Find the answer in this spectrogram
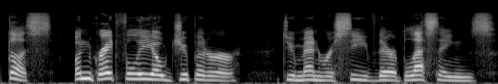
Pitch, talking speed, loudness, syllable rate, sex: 205 Hz, 110 wpm, -17 LUFS, 4.3 syllables/s, female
